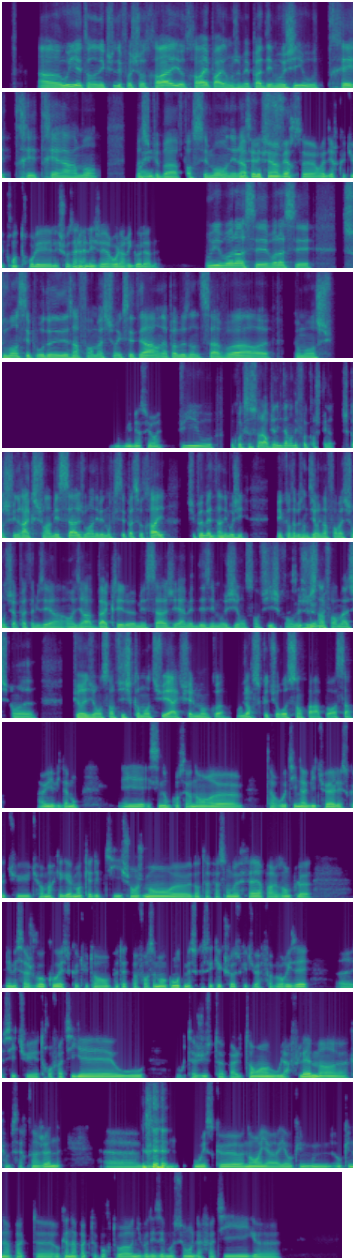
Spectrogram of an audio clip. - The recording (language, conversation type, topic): French, podcast, Comment les réseaux sociaux ont-ils changé ta façon de parler ?
- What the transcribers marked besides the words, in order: stressed: "très très très"; other background noise; laughing while speaking: "à la"; laugh; drawn out: "Hem"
